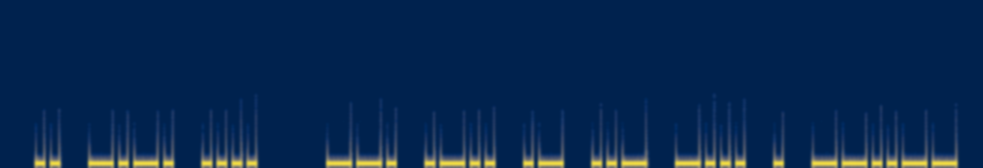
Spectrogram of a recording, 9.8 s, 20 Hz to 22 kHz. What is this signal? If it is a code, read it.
Morse code, heard as a keyed tone, about 16 wpm, 700 Hz. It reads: ICH GLAUBE,
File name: Morsekurs / Witze / Witz 04. Juni 2019, 70 F80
